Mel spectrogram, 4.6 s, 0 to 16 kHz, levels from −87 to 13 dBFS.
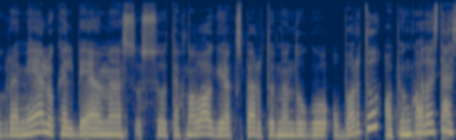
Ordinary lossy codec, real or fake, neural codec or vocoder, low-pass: Opus, 64 kbps; real; none; 14.4 kHz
